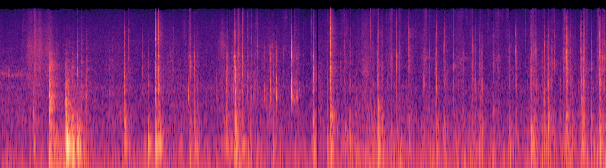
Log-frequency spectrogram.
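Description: A screwdriver clicks and scrapes against small metal screws.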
